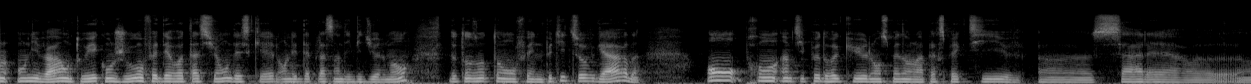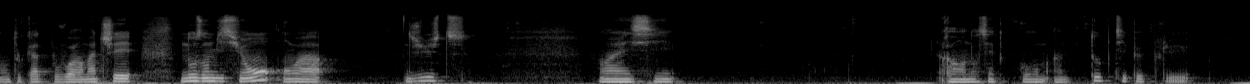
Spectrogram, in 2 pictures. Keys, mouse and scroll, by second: 1.0 scroll down 1, 1.0 Tab, 3.0 shift+middle click, 3.5 ctrl+s, 4.5 scroll up 1, 5.0 shift+middle click, 5.4 middle click, 13.2 KP_1, 14.1 scroll up 2, 14.2 Tab, 15.2 right click, 16.6 shift+middle click, 17.4 right click, 18.8 s, 20.4 right click, 21.3 g, 22.6 click, 23.2 right click, 23.9 right click, 24.7 g.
